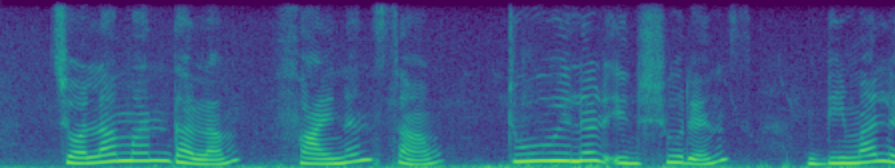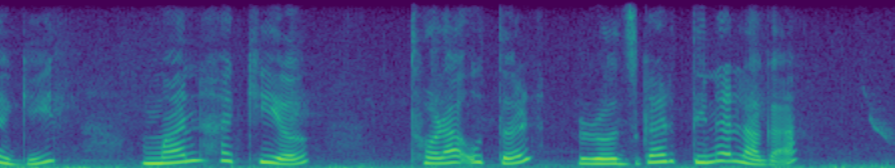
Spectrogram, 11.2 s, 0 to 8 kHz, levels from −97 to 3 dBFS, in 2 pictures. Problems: constant background noise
